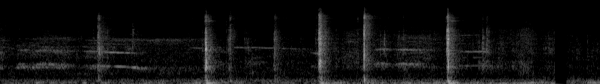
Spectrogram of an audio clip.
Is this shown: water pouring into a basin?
no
